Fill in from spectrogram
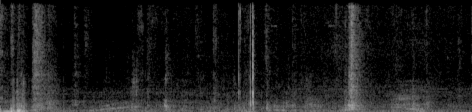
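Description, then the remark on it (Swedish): A security X-ray scanner conveyor at a courthouse security checkpoint, carrying a microphone through, runs with a steady low mechanical rumble, broken by a heavy clunk at the start and a few sharper knocks and rattles as items move along. “Mikrofonen får åka genom röntgenapparaten i säkerhetskontrollen.”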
